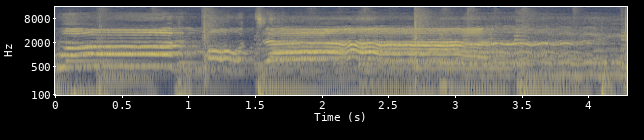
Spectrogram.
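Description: A woman singing two long, wavering held notes without clear words over a pop backing track with bass and drums.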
